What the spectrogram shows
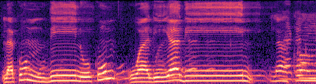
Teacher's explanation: दीनकुम आखिर में मीम साकिन है तो हमने दोनों होठों को मिलाना है आगे वाव आ रहा है उसके होठों को गोल करना है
